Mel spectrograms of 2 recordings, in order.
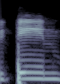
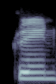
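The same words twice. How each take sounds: First: टेन with the R of train dropped; child's cluster reduction. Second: Said in the usual way. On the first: Retold or imitated. Lecturer corrects her example of a child's error, टेन without R. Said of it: "sorry". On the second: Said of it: "ट्रेन को स्ट्रेन बोल रहा है".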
